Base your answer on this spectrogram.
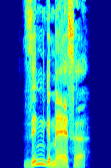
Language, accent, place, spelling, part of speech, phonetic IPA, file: German, Germany, Berlin, sinngemäße, adjective, [ˈzɪnɡəˌmɛːsə], De-sinngemäße.ogg
- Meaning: inflection of sinngemäß: 1. strong/mixed nominative/accusative feminine singular 2. strong nominative/accusative plural 3. weak nominative all-gender singular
